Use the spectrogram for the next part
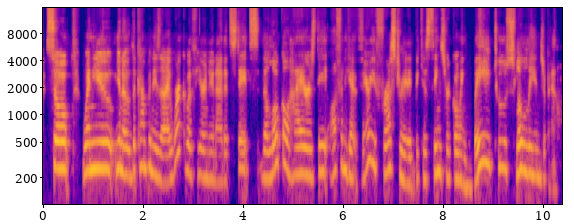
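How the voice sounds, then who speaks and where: A woman's voice: fairly high pitch, normal speed, few pauses, darkish tone. A woman from Belgium, a guest consultant, talks in a friendly, explanatory way with a few fillers. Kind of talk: casual interview talk.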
